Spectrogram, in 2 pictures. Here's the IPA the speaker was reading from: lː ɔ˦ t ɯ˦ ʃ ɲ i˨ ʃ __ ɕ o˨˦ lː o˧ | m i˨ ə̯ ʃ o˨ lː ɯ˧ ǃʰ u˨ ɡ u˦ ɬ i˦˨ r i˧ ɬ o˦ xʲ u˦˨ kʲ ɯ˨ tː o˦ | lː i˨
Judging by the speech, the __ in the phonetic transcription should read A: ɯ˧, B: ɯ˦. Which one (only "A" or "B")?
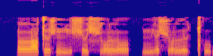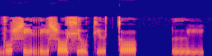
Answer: B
